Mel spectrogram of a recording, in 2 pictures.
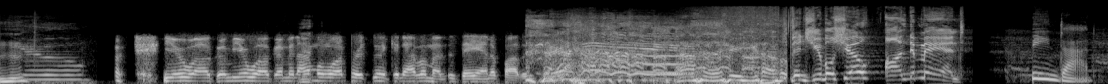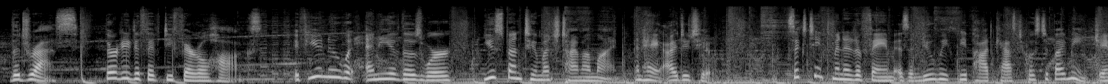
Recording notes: The woman on the phone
